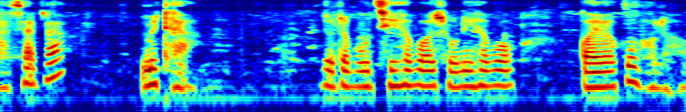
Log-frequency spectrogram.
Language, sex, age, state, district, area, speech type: Odia, female, 45-60, Odisha, Malkangiri, urban, spontaneous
